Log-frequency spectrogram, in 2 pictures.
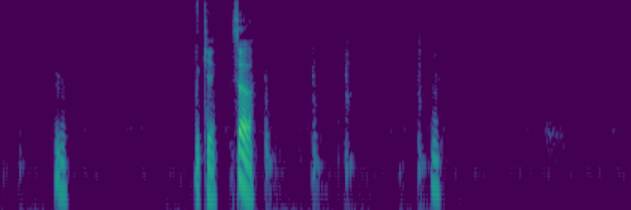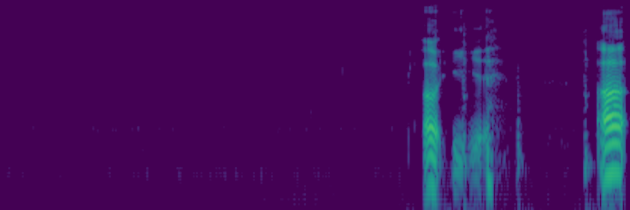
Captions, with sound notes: Okay, so. (keyboard clicking) Oh, yeah.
